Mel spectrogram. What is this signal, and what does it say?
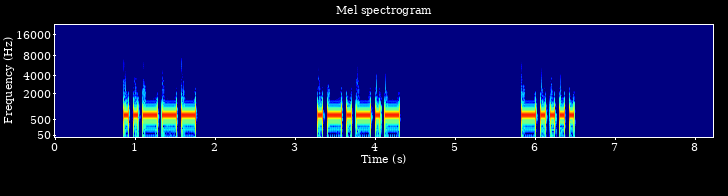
Morse code, heard as a keyed tone, about 20 wpm, spaced as for 5 wpm, 700 Hz. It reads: 2.6
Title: 255 Lesson 41e - Period - Three Characters 20wpm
